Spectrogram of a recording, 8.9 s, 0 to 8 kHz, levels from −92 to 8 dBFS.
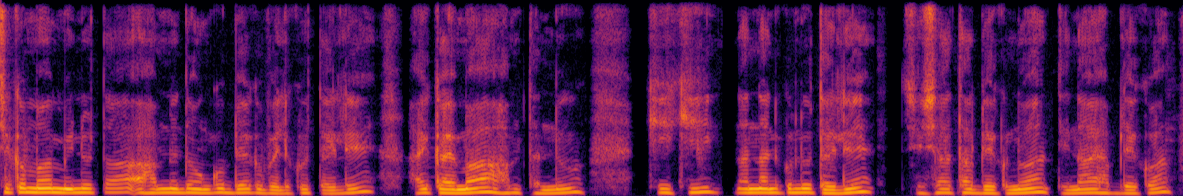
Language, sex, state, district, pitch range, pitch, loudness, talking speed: Wancho, male, Arunachal Pradesh, Longding, 145-165 Hz, 155 Hz, -17 LUFS, 175 wpm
